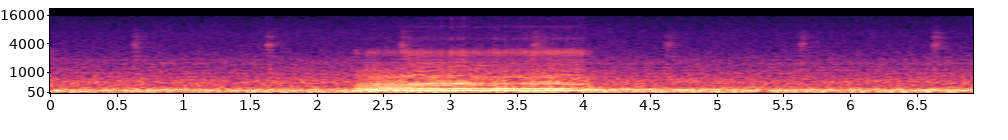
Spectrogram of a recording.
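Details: One slow, drawn-out snore from Ed the cat, lasting about two seconds, a soft buzzy rasp with a wavering tone, set in a quiet indoor room.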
